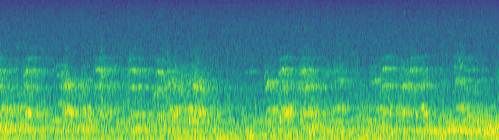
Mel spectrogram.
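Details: Several Parson Russell Terrier puppies whimper and yip in quick, uneven clusters of thin, tonal cries, heard against a steady low mechanical hum.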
